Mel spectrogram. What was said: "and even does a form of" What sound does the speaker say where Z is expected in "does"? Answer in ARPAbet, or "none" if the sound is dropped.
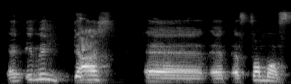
S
